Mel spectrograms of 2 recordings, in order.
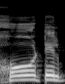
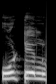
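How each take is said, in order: First: The word starts with an h sound. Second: The word starts directly with a vowel. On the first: The speaker calls it right. "বলছে হোটেল" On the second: The speaker calls it wrong. "এখানে কিন্তু ওটেল বলছে না"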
